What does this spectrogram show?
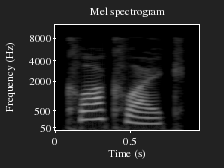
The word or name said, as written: clocklike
